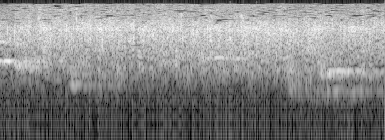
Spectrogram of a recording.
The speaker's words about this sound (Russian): Потребуем аплодисменты.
